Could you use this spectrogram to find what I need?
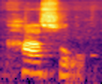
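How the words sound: It is said in a British accent. "castle is in British"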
